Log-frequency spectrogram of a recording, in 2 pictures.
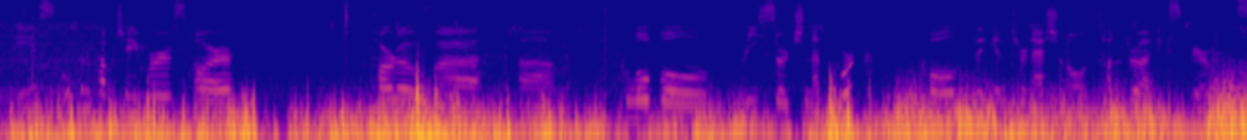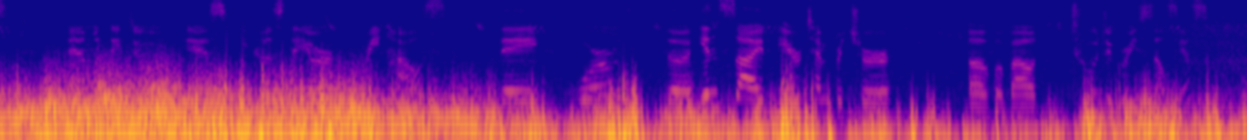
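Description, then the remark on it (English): Strong wind buffets the microphone in a steady, heavy low rumble that runs throughout, nearly swamping a person talking outdoors. “Unfortunately, it was really windy when I recorded this little piece of tape, so you'll have to listen carefully.”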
